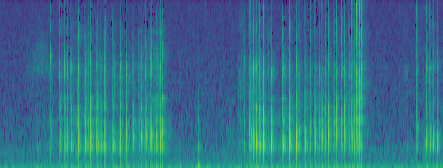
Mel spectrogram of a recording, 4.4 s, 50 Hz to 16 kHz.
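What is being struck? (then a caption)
Plastic hairbrush with flexible plastic teeth. The pink flexible plastic teeth of a small blue plastic detangling hairbrush are strummed and scratched with fingertips and nails. Two dense bursts of rapid, dry plastic clicks and flicks carry a faint twangy tone around 570 Hz. A lone tick falls between them, and a short flurry follows at the end.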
